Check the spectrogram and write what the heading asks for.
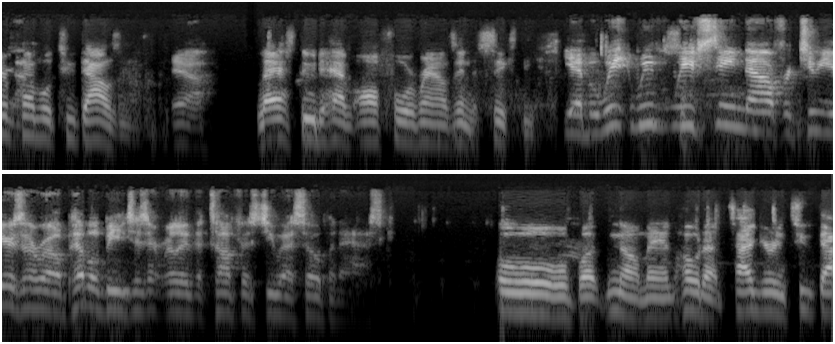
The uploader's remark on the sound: Tee off this podcast literally from the tee. Live from the golf course.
